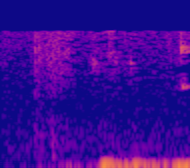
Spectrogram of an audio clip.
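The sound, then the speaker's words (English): A microphone stand being moved gives low handling rumbles and bumps that build after a quiet start, with a few faint ticks on top. “Montana man doesn't like when I move my mic stand. He thinks it's a chair.”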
